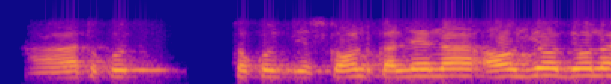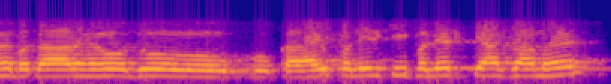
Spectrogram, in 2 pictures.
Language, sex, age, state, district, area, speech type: Hindi, male, 30-45, Uttar Pradesh, Hardoi, rural, conversation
